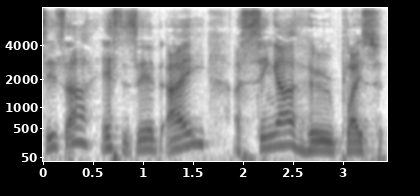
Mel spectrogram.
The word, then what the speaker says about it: SZA: It's a comedy in which she stars with, I guess it's pronounced SZA, S-Z-A, a singer who plays Keke Palmer's best friend in this.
